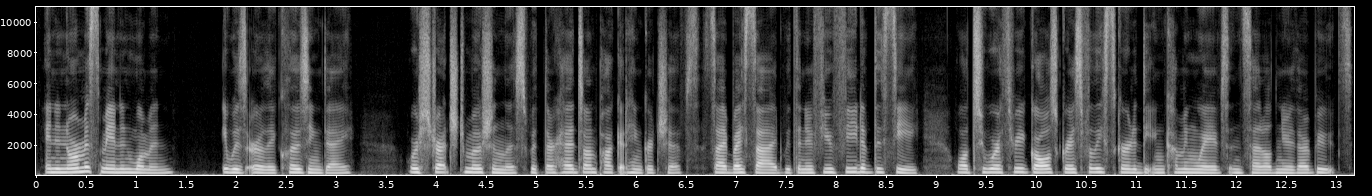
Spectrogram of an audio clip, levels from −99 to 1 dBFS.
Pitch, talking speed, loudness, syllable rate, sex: 215 Hz, 200 wpm, -18 LUFS, 5.4 syllables/s, female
